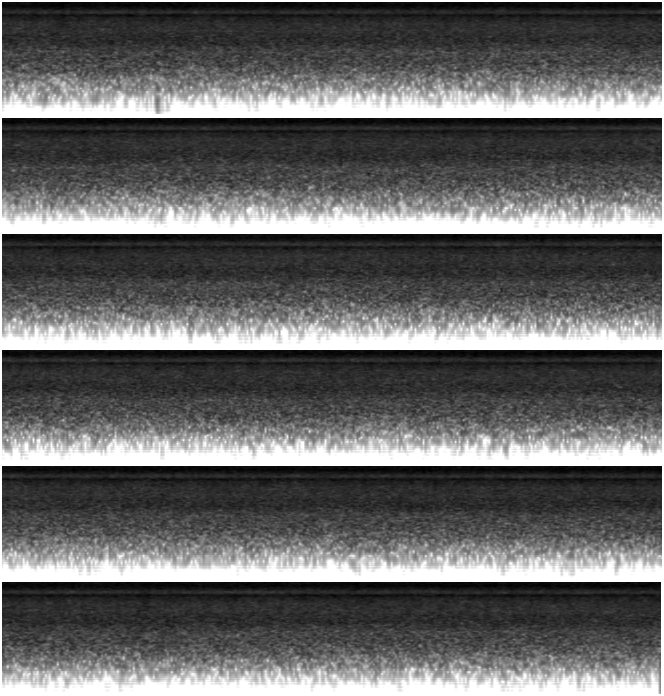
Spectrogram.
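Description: McKenzie River rapids rushing steadily over rocks in a shallow forest channel.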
